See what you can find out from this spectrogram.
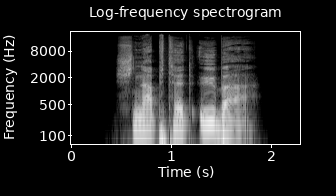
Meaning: inflection of überschnappen: 1. second-person plural preterite 2. second-person plural subjunctive II
- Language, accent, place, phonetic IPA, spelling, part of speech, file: German, Germany, Berlin, [ˌʃnaptət ˈyːbɐ], schnapptet über, verb, De-schnapptet über.ogg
